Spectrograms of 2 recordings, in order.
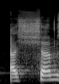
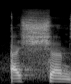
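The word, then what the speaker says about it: الشمس: sun letter so remember asham so how do you say asham so as there is a hidden sheen with the sukun underneath like this is how you pronounce it this is just for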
